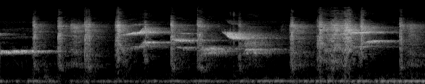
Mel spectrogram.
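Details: Malaysian white-rumped shama in vigorous fighter-style song: varied loud whistles and harsh squawky phrases in quick succession, above a low continuous hum.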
